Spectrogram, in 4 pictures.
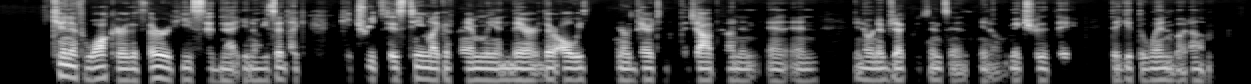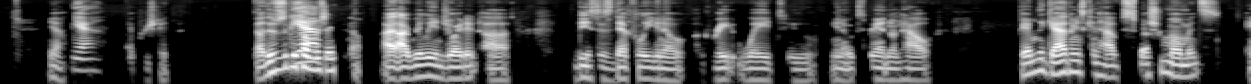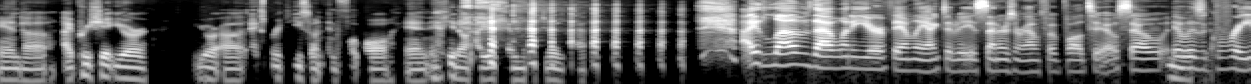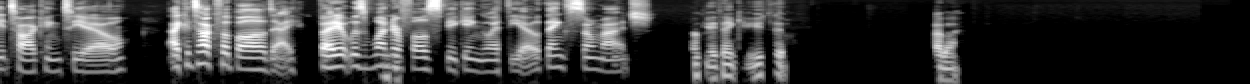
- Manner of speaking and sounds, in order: static; distorted speech; chuckle; laugh; tapping
- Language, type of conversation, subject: English, unstructured, What makes a family gathering special for you?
